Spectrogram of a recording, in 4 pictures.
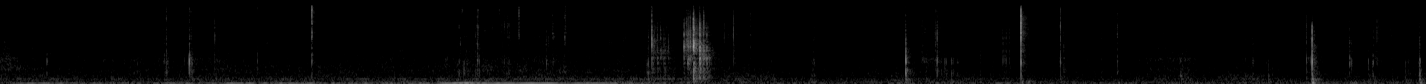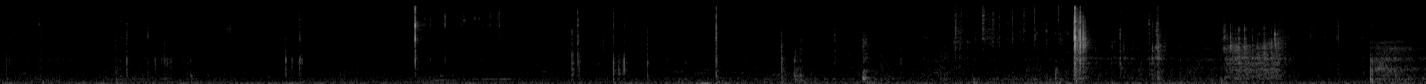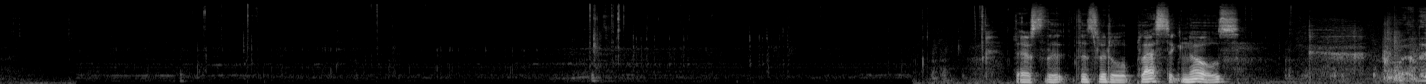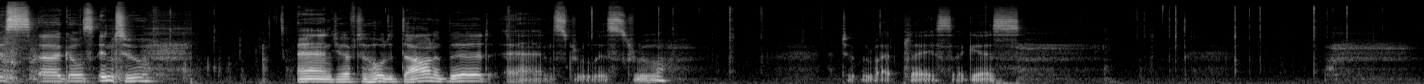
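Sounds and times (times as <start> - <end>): small tools clicking and tapping: 54.1 - 56.0.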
